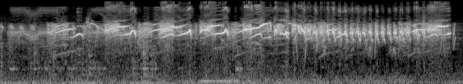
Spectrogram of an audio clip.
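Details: Sunbird known as sogok ontong, in a trapping lure track: continuous high, squeaky twittering with wavering whistled slurs, building into a fast pulsing trill near the end.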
